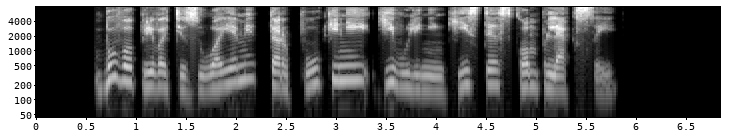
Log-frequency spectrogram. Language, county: Lithuanian, Panevėžys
